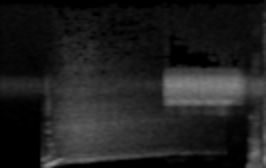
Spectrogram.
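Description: Cartoon-style "boing" sound effect for a like-button animation: a sudden quick upward swoop in pitch with a fading tail of about a second, followed by a brief high whistle.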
